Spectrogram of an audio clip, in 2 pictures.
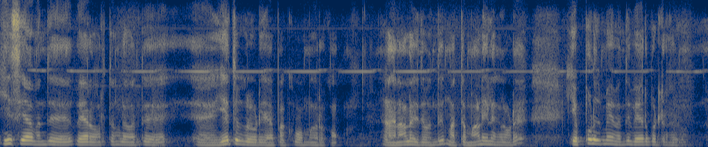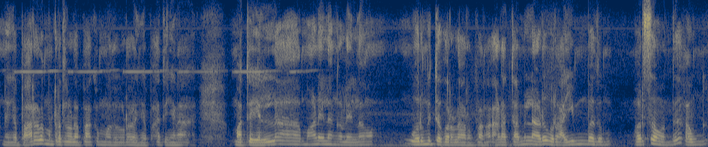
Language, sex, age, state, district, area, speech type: Tamil, male, 30-45, Tamil Nadu, Perambalur, urban, spontaneous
